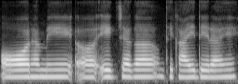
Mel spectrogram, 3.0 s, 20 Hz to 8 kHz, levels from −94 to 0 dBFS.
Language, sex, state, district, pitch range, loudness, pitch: Hindi, female, Madhya Pradesh, Bhopal, 195-205 Hz, -16 LUFS, 200 Hz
